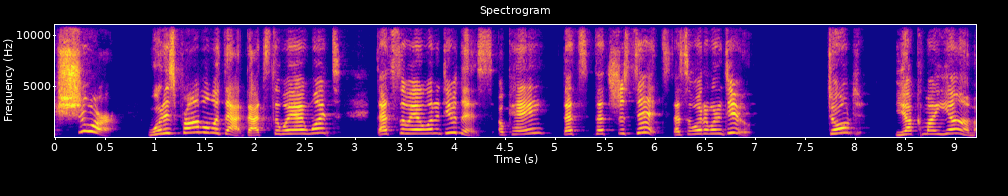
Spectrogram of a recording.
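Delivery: mock defiant. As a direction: play it as a sassy brush-off of the friend. Defends her fancy cabin, mock defiant.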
